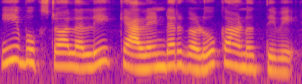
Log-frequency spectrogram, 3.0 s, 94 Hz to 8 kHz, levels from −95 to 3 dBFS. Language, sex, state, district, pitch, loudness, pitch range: Kannada, female, Karnataka, Bidar, 245 Hz, -19 LUFS, 220-280 Hz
